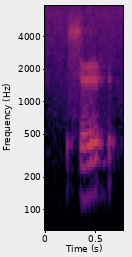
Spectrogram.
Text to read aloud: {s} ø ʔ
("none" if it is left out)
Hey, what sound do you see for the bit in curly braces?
s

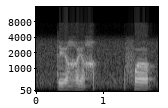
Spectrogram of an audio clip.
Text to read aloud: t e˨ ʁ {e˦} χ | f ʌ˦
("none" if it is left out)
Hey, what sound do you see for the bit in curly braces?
e˨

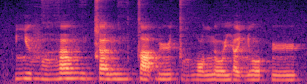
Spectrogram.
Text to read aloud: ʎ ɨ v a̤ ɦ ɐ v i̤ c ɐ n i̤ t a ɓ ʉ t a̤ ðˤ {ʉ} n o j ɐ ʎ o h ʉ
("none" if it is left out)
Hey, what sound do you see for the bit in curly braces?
u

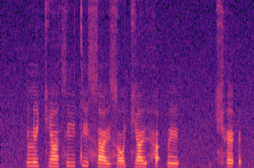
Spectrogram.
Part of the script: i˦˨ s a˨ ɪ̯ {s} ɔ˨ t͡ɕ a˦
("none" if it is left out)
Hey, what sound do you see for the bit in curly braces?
z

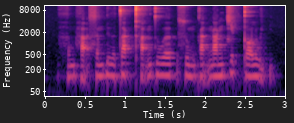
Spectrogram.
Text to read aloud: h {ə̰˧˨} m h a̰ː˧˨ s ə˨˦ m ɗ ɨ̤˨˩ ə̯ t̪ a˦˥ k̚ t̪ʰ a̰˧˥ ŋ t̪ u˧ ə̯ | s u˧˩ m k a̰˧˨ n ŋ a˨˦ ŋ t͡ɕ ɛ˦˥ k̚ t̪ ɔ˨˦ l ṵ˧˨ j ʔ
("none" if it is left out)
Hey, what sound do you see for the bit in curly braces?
ə̤˨˩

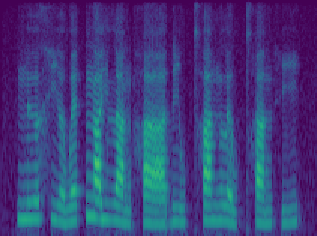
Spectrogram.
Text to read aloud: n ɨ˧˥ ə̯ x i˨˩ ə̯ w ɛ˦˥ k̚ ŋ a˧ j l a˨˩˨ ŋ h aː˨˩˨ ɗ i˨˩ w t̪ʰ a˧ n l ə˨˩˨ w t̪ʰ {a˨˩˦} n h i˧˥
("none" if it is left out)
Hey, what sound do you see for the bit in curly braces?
a˧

